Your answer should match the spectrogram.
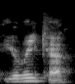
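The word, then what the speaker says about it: Yreka: But it was the Eureka, which is spelt weirdly, it's Y-R-E-K-A, teenager, Frederick Spencer Oliver,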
